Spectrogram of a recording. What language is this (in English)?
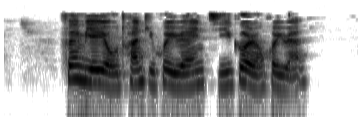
Chinese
